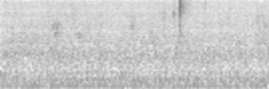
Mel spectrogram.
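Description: Steady low hum, with a faint tick a little over a second in.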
